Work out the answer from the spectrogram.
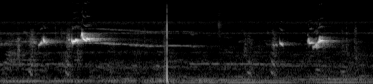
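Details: Cucak ranting birds, one old and one new, sing against each other. Piping whistled notes come in small clusters, and a single sharp click falls midway through.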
